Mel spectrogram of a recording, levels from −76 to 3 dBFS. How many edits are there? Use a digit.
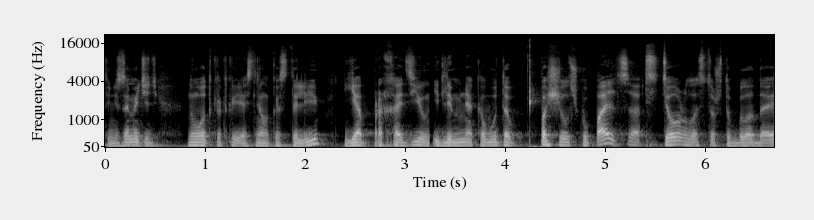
4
